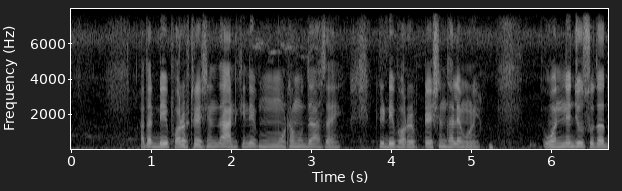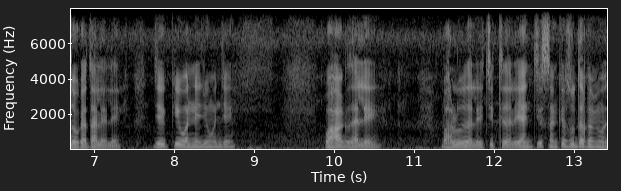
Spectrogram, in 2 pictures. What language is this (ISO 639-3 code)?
mar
